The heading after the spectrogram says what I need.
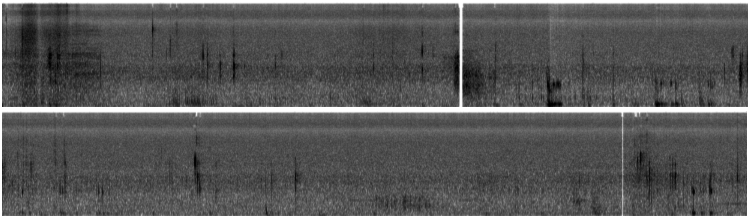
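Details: Man's stomach growling during a live stream, with a noise at each sip he drinks; low gurgling rumbles and short bubbling sounds over steady background noise, normal borborygmi.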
